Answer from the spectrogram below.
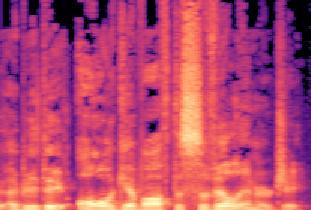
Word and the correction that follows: Savile: Savile, I think it's Savile. Whenever I fuck up Jimmy Savile's name, which I just did right now, a whole bunch of Brits go, it's Savile, rhymes with gravel.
